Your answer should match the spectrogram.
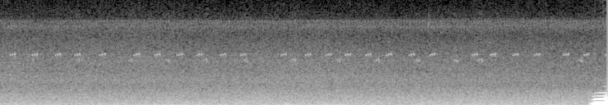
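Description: Faint, regular chirping of crickets, about three chirps a second, over a steady low hiss of outdoor evening ambience.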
